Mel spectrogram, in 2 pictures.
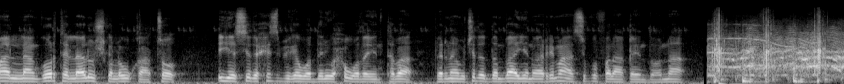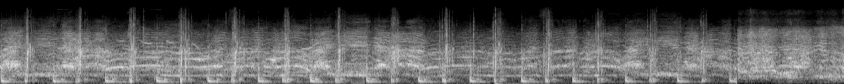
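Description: A large crowd of women chants and cheers loudly outdoors.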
